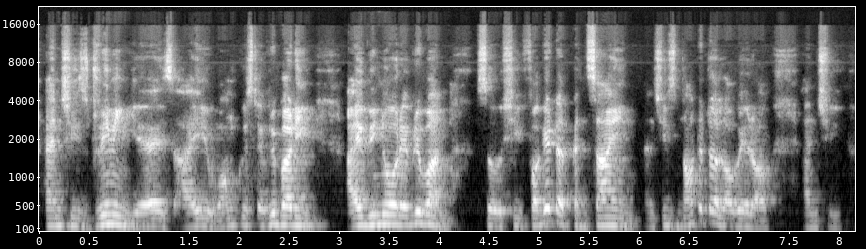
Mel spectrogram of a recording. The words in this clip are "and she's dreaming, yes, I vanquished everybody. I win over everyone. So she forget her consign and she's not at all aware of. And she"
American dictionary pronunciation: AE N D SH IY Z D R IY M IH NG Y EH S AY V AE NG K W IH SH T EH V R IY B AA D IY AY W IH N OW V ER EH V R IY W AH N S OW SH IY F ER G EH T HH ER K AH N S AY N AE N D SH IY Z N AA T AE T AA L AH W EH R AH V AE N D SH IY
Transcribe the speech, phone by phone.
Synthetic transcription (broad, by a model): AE N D SH IY Z D R IY M IH NG Y EH S AY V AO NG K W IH S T EH V R IY B AA D IY AY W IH N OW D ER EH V R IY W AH N S OW SH IY F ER G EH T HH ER K AH N S AY N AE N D SH IY Z N AA T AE T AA L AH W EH R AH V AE N D SH IY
